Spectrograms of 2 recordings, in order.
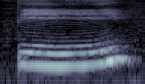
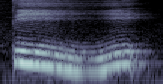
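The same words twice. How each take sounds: First: The pitch rises steadily from mid to high. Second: The pitch dips low and then rises. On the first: "The tone is rising" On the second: "falling, rising"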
